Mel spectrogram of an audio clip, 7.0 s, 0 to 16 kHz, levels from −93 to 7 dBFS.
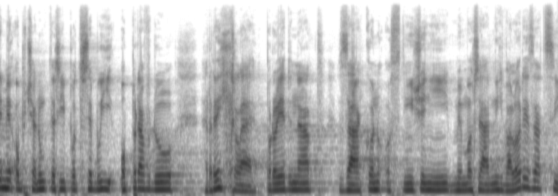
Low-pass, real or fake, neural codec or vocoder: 14.4 kHz; real; none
